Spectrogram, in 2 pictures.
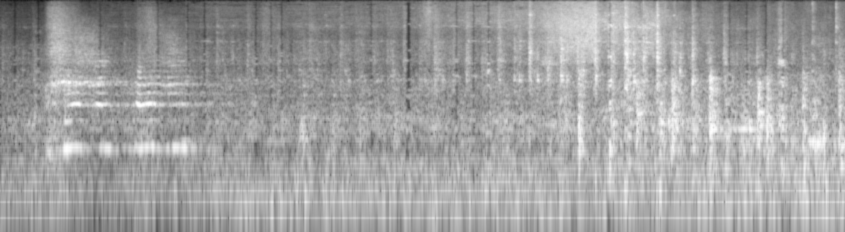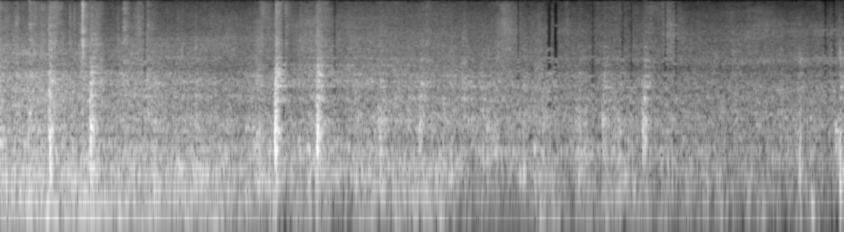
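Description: Steam locomotive whistle sounding briefly, a chord of several tones, about half a second in. Then the steam-hauled train passes close by with steam hiss and a rapid clatter of wheels over rail joints, loudest midway, fading as it draws away.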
